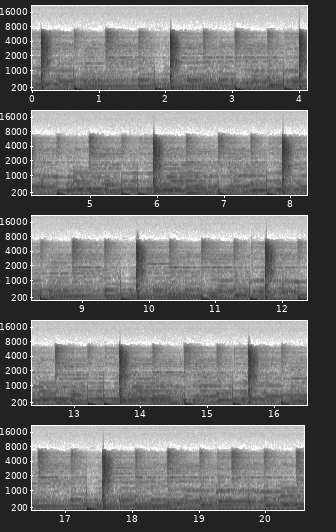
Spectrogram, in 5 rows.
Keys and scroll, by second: 0.6 z, 15.2 Delete.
